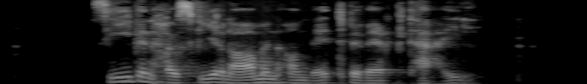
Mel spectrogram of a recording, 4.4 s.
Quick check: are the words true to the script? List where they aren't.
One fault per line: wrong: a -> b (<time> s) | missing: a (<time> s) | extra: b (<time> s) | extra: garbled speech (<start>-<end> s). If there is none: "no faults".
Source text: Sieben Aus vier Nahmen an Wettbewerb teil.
no faults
